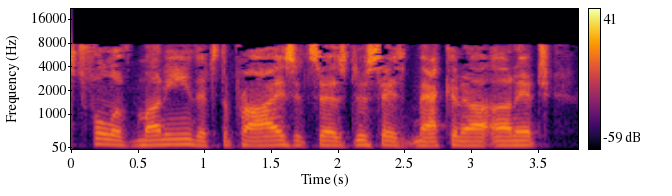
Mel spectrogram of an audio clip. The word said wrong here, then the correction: Deus Ex Machina: How do you say that, DJ? Deus Ex Machina, which is Latin for the god in the basket, which is basically a cheat in the hero's journey.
